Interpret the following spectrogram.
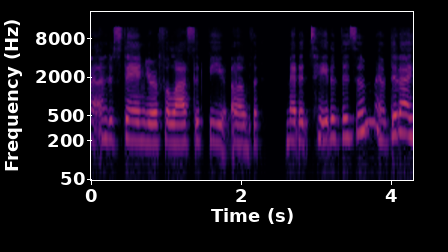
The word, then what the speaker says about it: meditativism: Yes, I want to understand your philosophy of meditativism.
